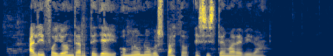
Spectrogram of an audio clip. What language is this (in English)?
Galician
